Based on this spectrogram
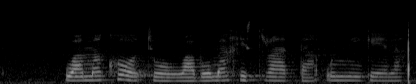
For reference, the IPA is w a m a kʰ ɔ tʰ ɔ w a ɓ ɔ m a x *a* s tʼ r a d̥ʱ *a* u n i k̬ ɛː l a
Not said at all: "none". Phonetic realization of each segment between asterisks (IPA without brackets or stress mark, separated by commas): i, a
